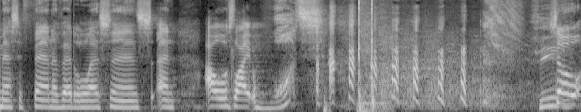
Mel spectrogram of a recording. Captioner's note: laughs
